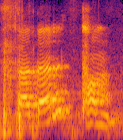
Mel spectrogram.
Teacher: బంధనః లోకోయం కర్మ బంధనః తదర్థం కర్మ కౌంతేయ తదర్థం ర కింద ఒత్తు తదర్థం కొంచెం మహాప్రాణం గట్టిగా చెప్పాలి టి హెచ్ ఏ థ అండి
